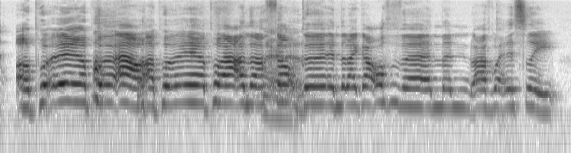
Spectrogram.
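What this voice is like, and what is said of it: Put-on British accent. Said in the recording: “you have to do it with a British accent.”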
